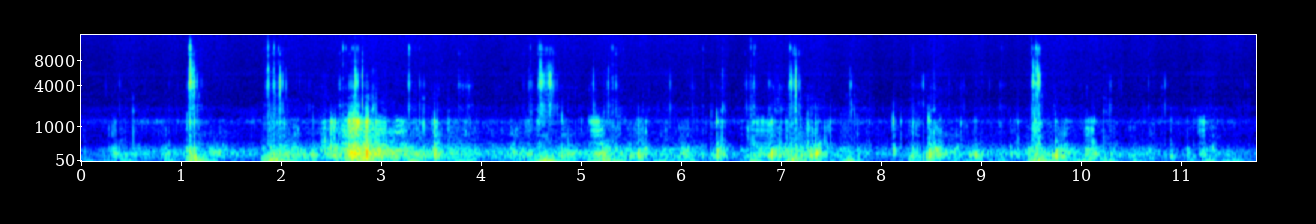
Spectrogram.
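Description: Irregular knocks, creaks and crunching scrapes from a windsurf board and rig under sail, carried through an action camera's waterproof housing, with the loudest bump about three seconds in.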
